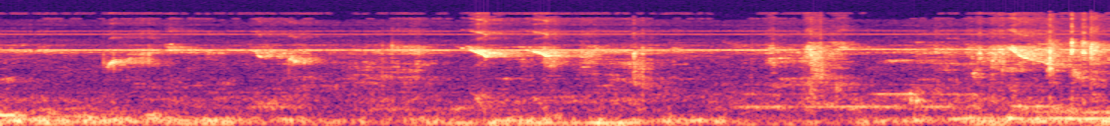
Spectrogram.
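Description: Faint bird chirps: several short calls scattered through an otherwise near-silent background, over a faint low rumble.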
